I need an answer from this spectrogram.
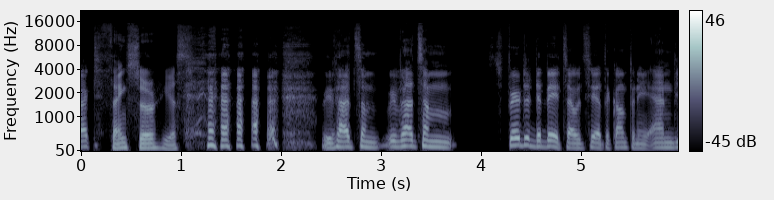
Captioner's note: laughs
